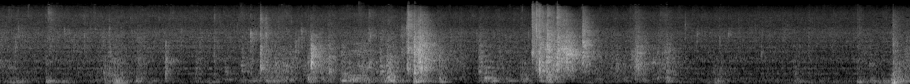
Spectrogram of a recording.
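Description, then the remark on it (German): Onions for a chili sizzle and crackle steadily in a hot pan, a dense hiss with louder bursts of spattering around the middle as they're stirred, and no one speaking. “So, meine Zwiebeln sind drin.”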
